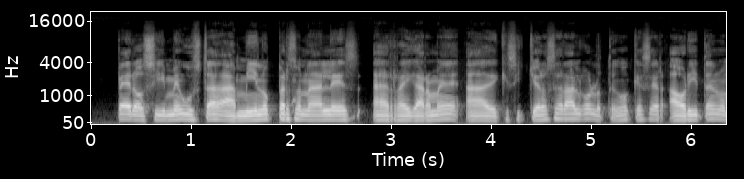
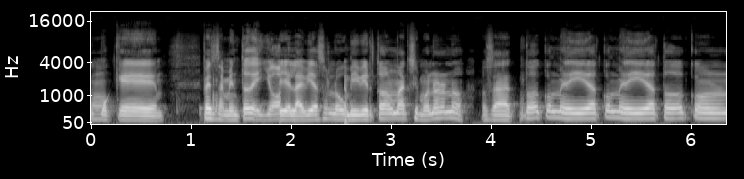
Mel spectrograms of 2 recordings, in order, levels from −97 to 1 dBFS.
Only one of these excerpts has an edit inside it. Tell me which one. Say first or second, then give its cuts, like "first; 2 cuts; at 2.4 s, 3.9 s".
second; 6 cuts; at 1.1 s, 1.9 s, 2.5 s, 3.8 s, 4.3 s, 5.1 s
